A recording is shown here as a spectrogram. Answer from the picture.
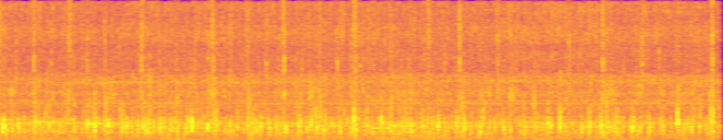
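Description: Coconut-milk stew of stingray simmering in a wok, bubbling and crackling steadily while a metal ladle stirs through it, with a low steady hum underneath.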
